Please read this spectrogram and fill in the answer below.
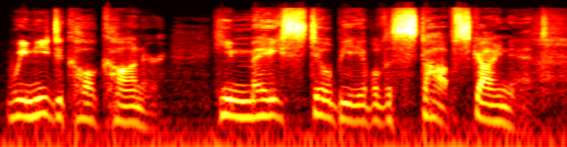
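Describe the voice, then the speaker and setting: An actor playing a grim, loyal resistance soldier in a video game, terse and steadfast, with a husky voice. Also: male voice, medium pitch, moderate pace, close to an everyday voice. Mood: steadfast concern. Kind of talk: dramatic video game acting.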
